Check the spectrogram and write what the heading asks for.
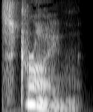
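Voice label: "strine", British English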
